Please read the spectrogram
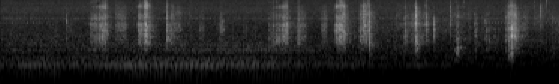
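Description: Small craft scissors snipping blue cardstock in a series of short, crisp cuts, notching the sheet along its score lines.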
